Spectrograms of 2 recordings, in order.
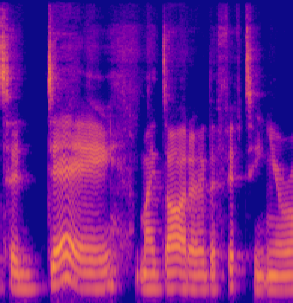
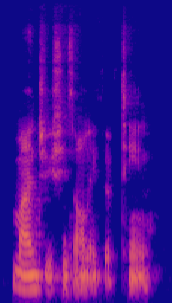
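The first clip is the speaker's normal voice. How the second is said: plain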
